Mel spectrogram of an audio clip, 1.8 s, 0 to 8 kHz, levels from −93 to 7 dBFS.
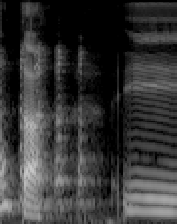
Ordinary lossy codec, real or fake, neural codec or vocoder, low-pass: none; real; none; none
